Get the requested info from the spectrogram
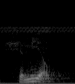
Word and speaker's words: Samuel: And in the Hebrew, it's actually pronounced Shamil. So next time you see Samuel, just call him Shamil.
